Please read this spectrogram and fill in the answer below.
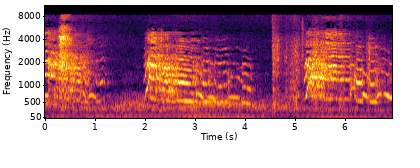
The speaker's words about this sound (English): Hey, screaming woman! Why didn't you scream before? Why didn't you scream so Daddy could hear you?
